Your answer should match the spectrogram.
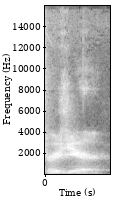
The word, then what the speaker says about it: Rougier: is so pretty oh we're aware it's rougier but rugger sounds like drugger so it's a ruger it sounds like a german nazi gun that's what that sounds like in the midwest we call it we pronounce it ruger yeah that's right um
